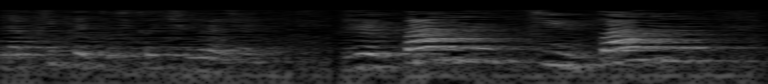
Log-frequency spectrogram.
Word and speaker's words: parle: Значит, в форме «я» добавляется буква «э», которая не читается. Соответственно, «я говорю по-французски», будет Михаил. – Je parle français.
